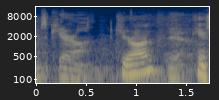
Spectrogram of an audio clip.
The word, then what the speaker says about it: Ciaran: what was your name again my name is kieron kiron yeah can you spell that for me it's c-i-a-r-a-n okay awesome that's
